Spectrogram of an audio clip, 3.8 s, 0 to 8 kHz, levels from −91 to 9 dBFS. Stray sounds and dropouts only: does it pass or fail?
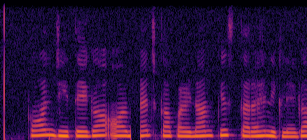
fail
